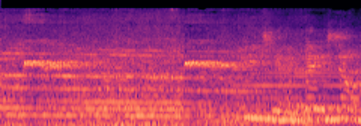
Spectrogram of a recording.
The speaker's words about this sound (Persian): آژیر خطر در پایتخت تایوان.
